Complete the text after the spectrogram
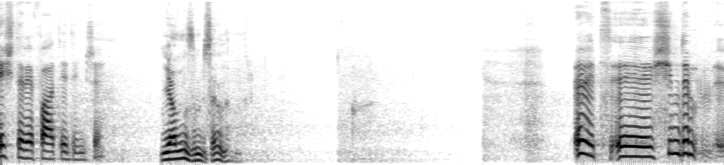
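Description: An elderly man speaks in a wavering, emotional voice, in short bursts with pauses.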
